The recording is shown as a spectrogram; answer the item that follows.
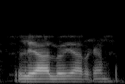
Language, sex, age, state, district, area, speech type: Odia, male, 18-30, Odisha, Nuapada, urban, conversation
